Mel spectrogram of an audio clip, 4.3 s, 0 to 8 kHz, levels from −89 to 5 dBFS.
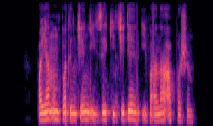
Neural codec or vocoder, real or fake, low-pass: none; real; 7.2 kHz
